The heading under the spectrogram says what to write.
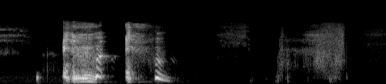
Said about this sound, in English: And hold on, I'm going to cough.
